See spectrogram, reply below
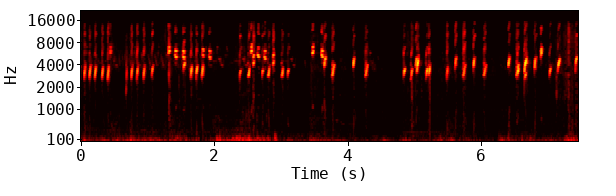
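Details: Wild European goldfinch delivering twittering song: rapid strings of bright, high chirps and tinkling trills in short phrases with brief gaps, against a faint low hum.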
